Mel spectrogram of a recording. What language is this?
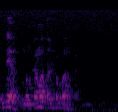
Russian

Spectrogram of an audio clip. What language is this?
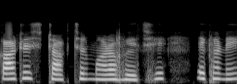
Bangla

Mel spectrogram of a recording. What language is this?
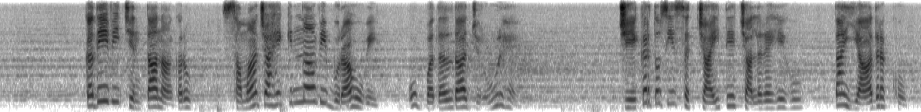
Punjabi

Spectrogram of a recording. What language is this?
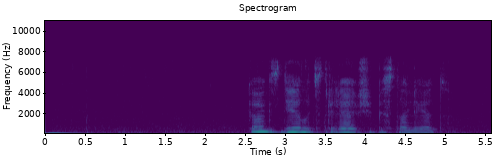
Russian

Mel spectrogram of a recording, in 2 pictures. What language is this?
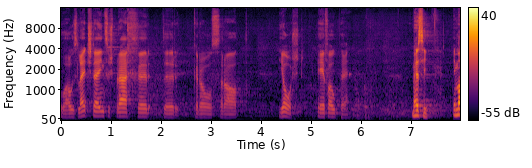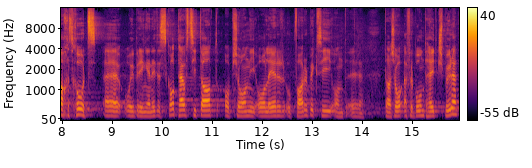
Swiss German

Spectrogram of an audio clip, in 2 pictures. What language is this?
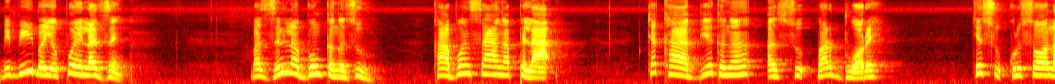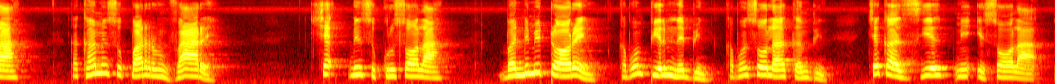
Southern Dagaare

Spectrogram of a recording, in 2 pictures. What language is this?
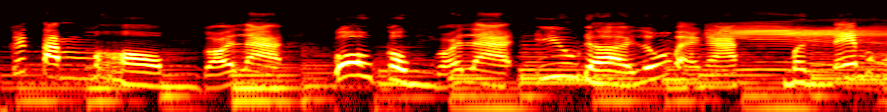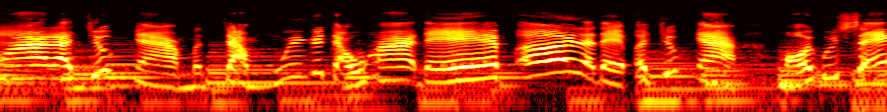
Vietnamese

